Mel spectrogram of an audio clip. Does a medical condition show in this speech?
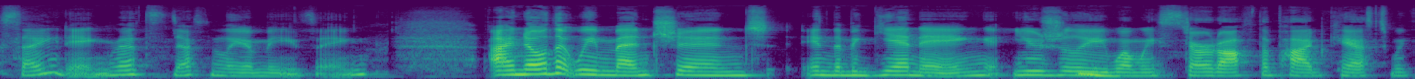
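Yes: bilateral cleft lip and palate; congenital complete bilateral cleft lip and palate, hard and soft palate, no palate at birth, lamb's nipple feeding; after columella lengthening, bone graft, jaw surgery, rhinoplasty.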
